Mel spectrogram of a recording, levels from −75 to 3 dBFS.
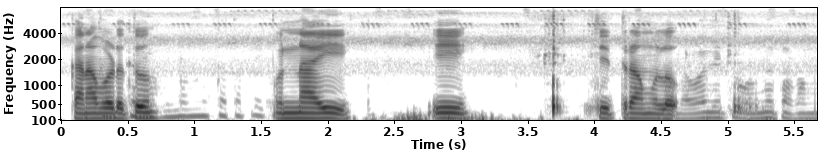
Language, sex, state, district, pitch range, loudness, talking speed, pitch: Telugu, male, Andhra Pradesh, Sri Satya Sai, 125-145 Hz, -19 LUFS, 40 wpm, 135 Hz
